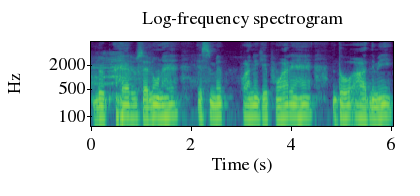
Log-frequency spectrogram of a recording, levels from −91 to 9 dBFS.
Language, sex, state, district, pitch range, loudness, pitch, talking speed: Hindi, male, Rajasthan, Jaipur, 100-105 Hz, -16 LUFS, 105 Hz, 110 wpm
